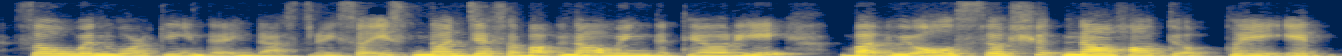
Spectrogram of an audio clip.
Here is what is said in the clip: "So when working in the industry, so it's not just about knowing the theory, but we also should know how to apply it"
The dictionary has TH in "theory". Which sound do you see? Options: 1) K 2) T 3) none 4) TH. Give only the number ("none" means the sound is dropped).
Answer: 2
